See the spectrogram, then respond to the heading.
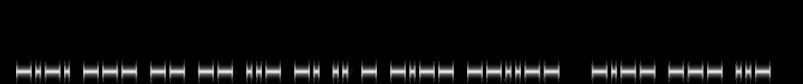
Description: Morse code, heard as a keyed tone, about 25 wpm, 600 Hz. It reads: COMMUNITY, YOU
